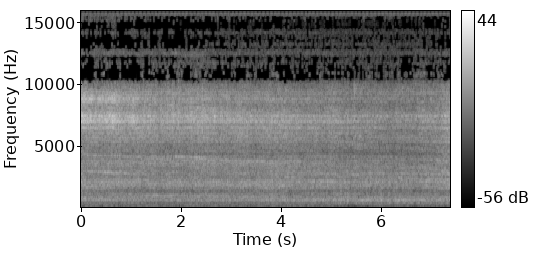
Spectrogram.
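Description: Intermodal freight train passing close by at speed: the locomotives go by, then flatcars carrying semi-trailers, in a steady rushing rumble of wheels on rail.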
